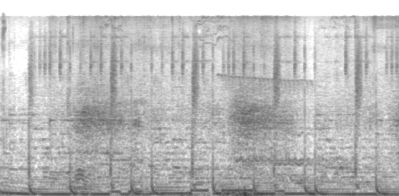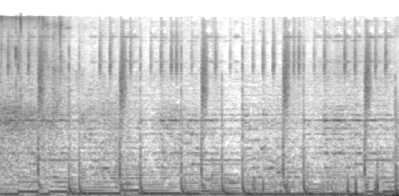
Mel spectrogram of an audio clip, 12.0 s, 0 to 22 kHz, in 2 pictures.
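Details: Loud music with heavy bass beats and percussive hits, plus faint talk and vehicle noise, accompanying a 1.2-ton cow being shipped from Java to Lembang, Bandung; no cattle sounds are heard.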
